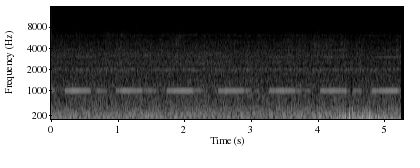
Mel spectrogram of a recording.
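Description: Warning alarm of a JLG 150HAX boom lift beeping at a steady pace, about one beep a second, over the low hum of the machine's engine. The low rumble grows louder near the end.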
